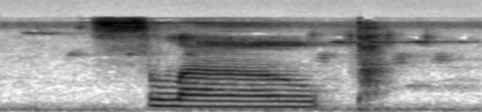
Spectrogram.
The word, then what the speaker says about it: slope: so the e makes the o say its name but i start here with a blend sl slow slope slope b makes the o say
